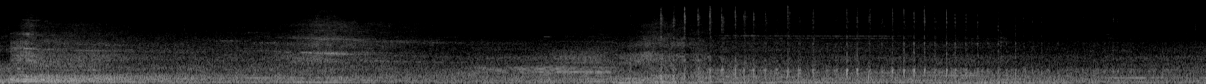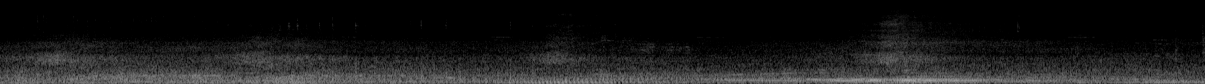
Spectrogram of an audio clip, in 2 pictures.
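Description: City road traffic: a steady stream of cars and motorcycles, with several vehicles passing close at intervals.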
